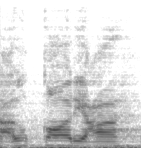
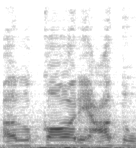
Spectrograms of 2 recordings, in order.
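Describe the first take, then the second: First: The word ends with an h sound. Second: The word ends with a t sound and vowel. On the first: The reader stops on the word. "যখন থামবেন তখন তার নিচের গোল হায়ের ব্যবহার করতে হবে" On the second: The reader continues into the next word. "যখন জবর জের পেশ দিয়া পড়ে যাইতে থাকবেন... তখন তায়ের মতন উচ্চারণ করবেন"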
